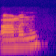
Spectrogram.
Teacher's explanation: آمنو فتح مستقیمہ ہے یا الف مدہ کہہ لیں تو آمنو، یہ 2 کاؤنٹ پڑھیں گے، آ کو اور میم کو جلدی پڑھیں گے، واو مدہ ہے۔ آمنو وعملوا الصالحات، عین کو اس کے مخرج پہ حلقے سے پڑھیں گے، عملوا الصالحات۔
